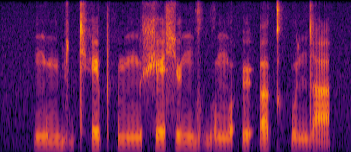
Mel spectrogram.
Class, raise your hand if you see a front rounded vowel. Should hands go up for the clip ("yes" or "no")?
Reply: yes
